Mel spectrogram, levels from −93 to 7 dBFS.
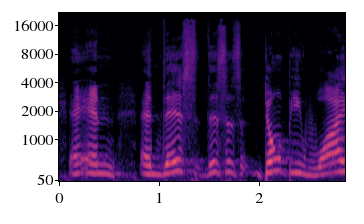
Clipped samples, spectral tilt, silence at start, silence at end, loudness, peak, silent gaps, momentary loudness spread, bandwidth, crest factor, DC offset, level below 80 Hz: under 0.1%; -4.5 dB/octave; 0.1 s; 0 s; -40 LUFS; -20 dBFS; none; 7 LU; 19 kHz; 18 dB; under 0.1%; -70 dBFS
